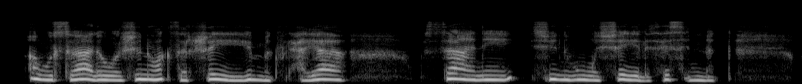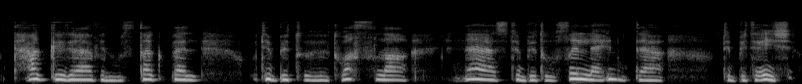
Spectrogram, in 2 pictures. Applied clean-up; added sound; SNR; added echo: none; none; none; none.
